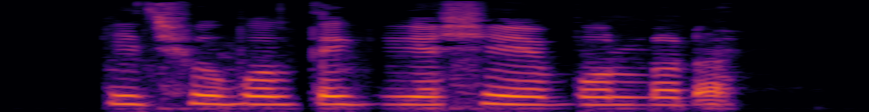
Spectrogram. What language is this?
Bangla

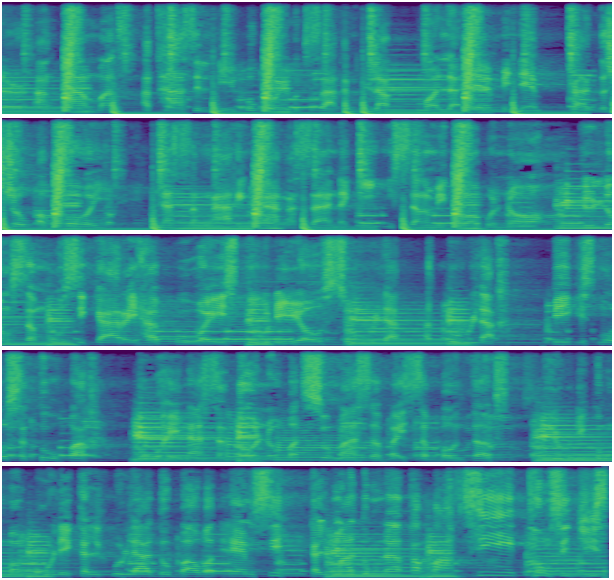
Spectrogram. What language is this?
Thai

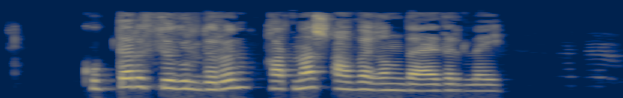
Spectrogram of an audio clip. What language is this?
Bashkir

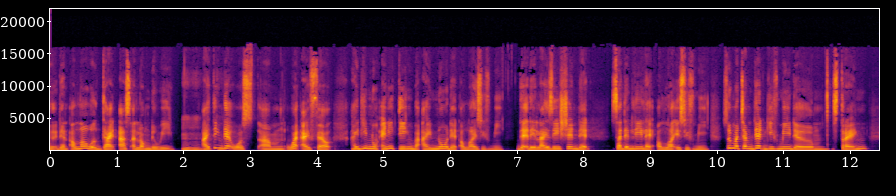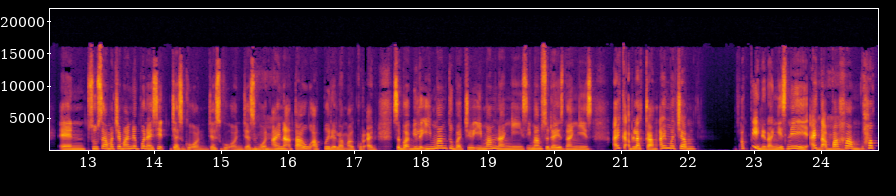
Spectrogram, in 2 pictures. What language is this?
Malay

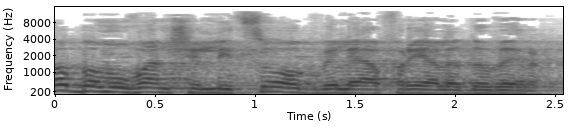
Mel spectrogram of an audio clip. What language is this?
Hebrew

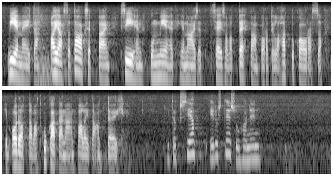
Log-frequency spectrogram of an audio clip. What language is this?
Finnish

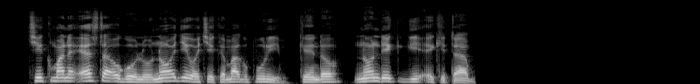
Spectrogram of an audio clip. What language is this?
Luo (Kenya and Tanzania)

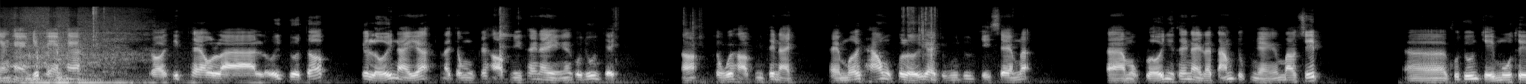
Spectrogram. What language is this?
Vietnamese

